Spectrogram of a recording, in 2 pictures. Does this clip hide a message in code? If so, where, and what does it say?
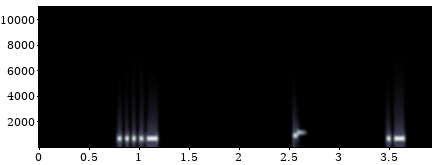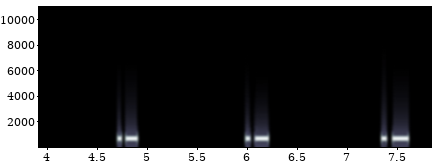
Yes: Morse code from 0.8 to 7.6 s, heard as a keyed tone, about 31 wpm, spaced as for 7 wpm, 700 Hz. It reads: 4 AAAA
